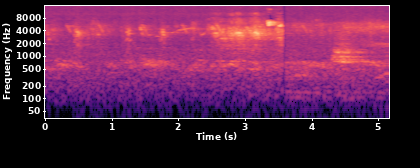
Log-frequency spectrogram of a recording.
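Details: Olive-backed sunbird at a home garden, late afternoon of 23 March 2021: rapid sharp high chips and short sweeping notes, loudest midway, with a brief lower warble near the end and constant ambient hiss.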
